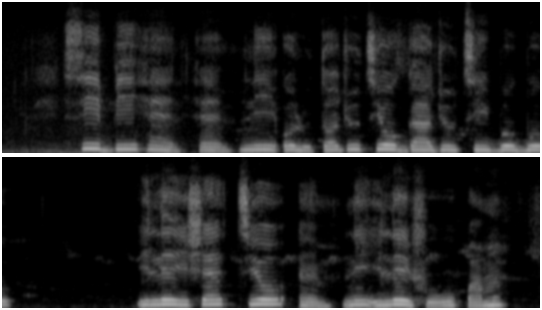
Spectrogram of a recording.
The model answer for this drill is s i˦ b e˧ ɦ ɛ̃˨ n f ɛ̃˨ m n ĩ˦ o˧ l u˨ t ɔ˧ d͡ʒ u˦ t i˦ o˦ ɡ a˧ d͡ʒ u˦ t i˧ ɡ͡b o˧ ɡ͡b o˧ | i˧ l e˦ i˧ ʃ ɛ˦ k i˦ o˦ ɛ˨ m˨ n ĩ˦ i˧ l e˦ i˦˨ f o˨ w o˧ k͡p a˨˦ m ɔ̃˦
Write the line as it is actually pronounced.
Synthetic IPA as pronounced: s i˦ b i˧ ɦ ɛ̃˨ n h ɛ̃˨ m n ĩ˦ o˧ l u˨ t ɔ˧ d͡ʒ u˦ t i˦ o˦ ɡ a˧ d͡ʒ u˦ t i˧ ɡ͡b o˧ ɡ͡b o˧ | i˧ l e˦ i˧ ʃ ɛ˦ t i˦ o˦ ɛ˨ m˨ n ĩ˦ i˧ l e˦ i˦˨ f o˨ w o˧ k͡p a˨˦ m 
